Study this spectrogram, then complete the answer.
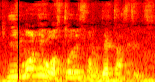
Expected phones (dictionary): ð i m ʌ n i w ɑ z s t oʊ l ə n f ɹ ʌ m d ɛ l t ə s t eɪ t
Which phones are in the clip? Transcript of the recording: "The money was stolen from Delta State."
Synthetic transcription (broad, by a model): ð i m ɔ n i w ɑ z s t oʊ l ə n f ɹ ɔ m d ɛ t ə s t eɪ t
